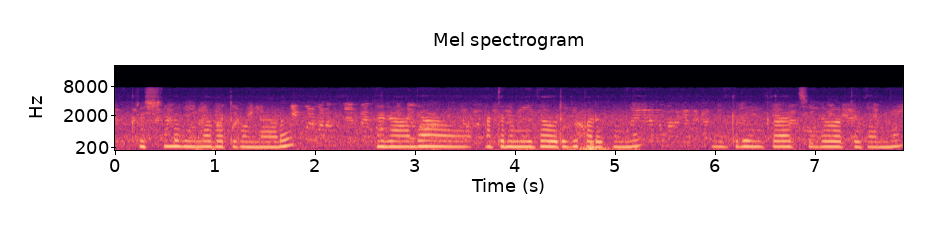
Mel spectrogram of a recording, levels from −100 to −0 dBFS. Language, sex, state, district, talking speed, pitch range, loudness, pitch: Telugu, female, Andhra Pradesh, Guntur, 75 wpm, 245-260 Hz, -19 LUFS, 255 Hz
